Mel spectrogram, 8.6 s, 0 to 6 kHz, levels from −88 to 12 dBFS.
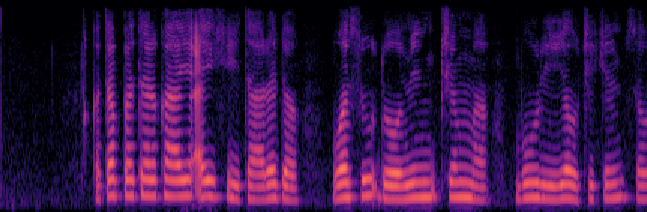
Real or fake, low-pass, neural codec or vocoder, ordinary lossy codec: real; 5.4 kHz; none; none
